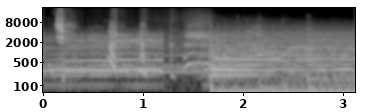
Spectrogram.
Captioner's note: laughs; rousing music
